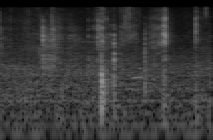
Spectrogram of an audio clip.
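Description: Tarot cards being handled and laid down on a table: a few quiet taps and slides, about half a second apart.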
